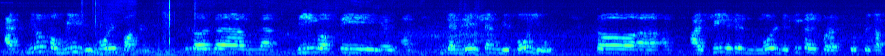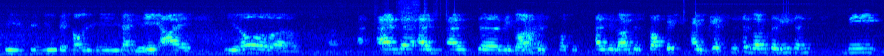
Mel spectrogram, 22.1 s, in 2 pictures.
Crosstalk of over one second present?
No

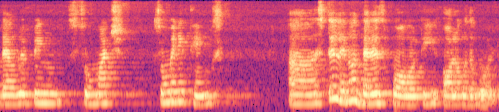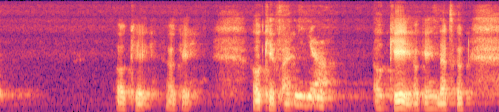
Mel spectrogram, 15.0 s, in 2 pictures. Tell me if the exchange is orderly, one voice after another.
Yes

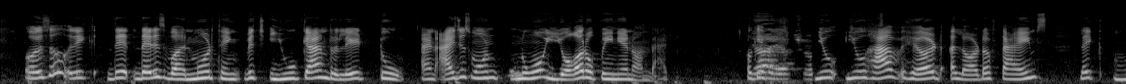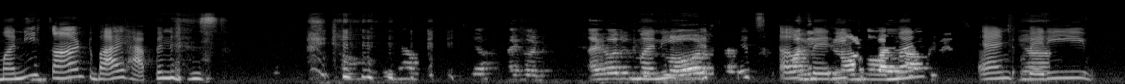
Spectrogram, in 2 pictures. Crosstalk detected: Yes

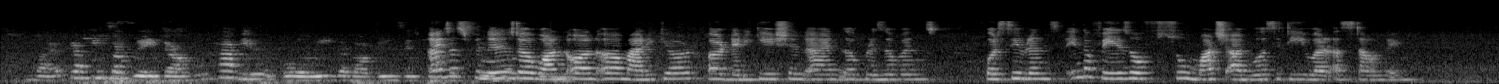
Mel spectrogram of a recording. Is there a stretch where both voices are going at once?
Yes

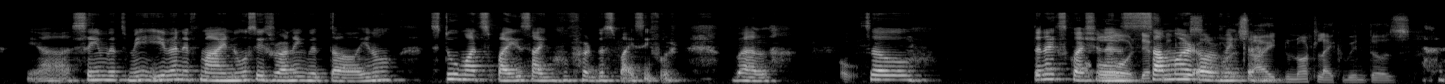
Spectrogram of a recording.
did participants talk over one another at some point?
Yes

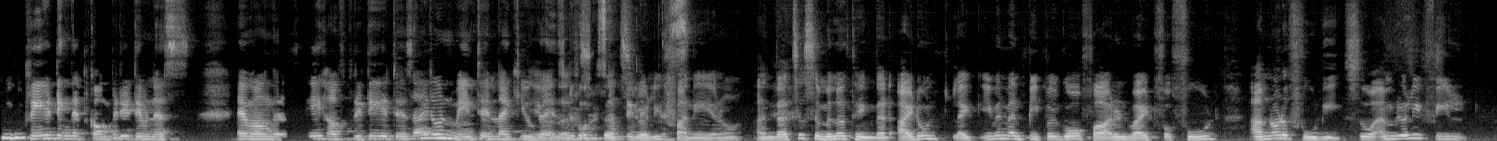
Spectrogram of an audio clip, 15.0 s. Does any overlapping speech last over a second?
Yes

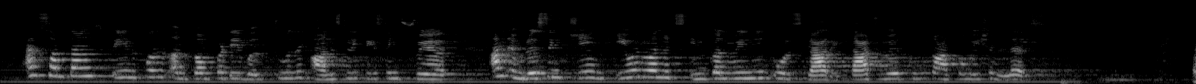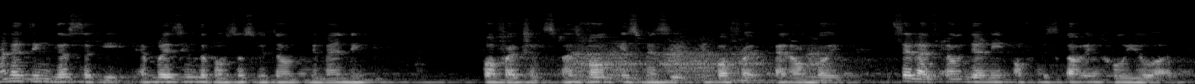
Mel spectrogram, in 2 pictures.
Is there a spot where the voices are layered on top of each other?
No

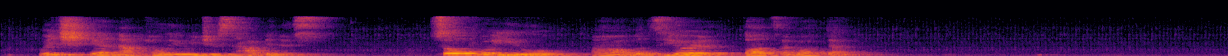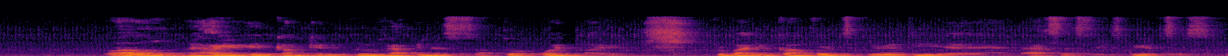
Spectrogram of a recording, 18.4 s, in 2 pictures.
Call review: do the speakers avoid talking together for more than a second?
Yes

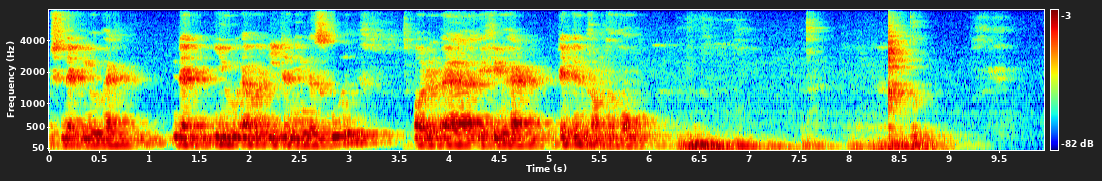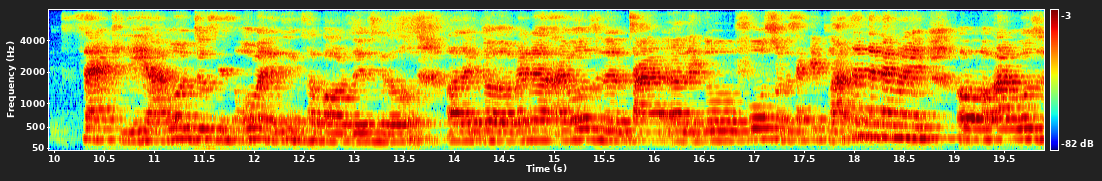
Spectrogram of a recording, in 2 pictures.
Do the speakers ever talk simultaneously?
No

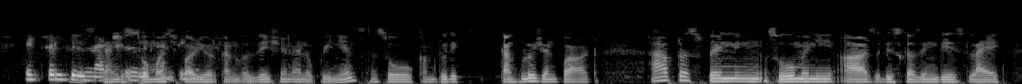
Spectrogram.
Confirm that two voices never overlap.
No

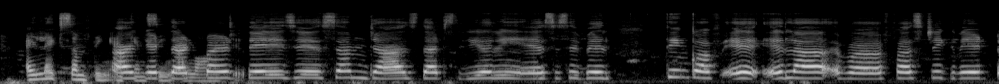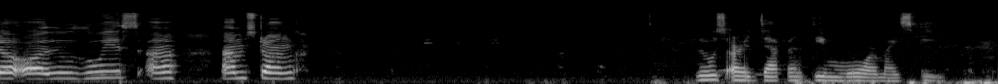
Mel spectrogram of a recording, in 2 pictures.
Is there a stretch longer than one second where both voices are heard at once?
Yes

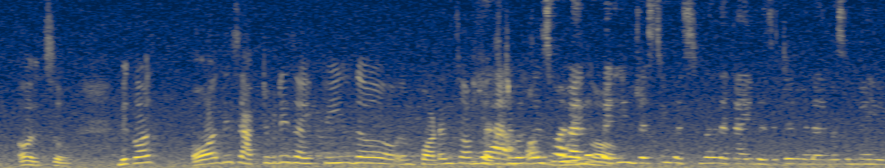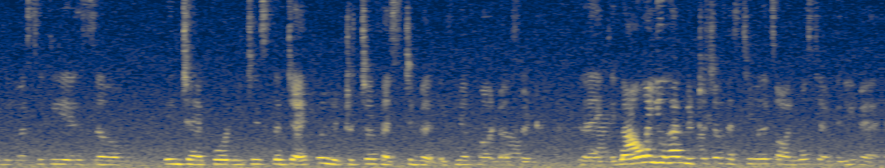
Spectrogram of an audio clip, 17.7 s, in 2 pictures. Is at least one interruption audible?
Yes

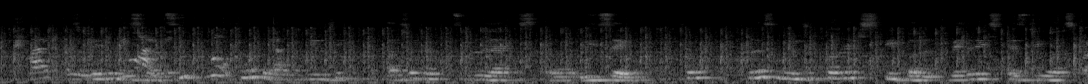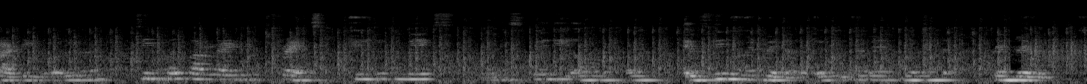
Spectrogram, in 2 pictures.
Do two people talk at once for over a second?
Yes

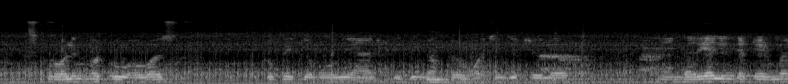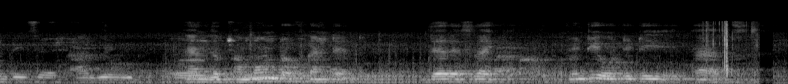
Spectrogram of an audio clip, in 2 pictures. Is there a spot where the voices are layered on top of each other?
Yes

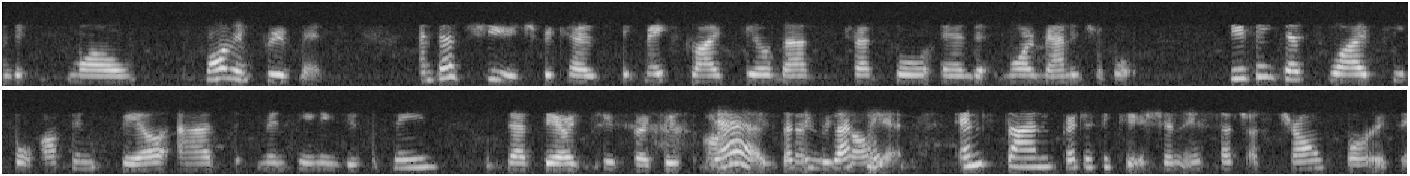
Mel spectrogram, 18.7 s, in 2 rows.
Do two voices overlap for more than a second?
Yes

